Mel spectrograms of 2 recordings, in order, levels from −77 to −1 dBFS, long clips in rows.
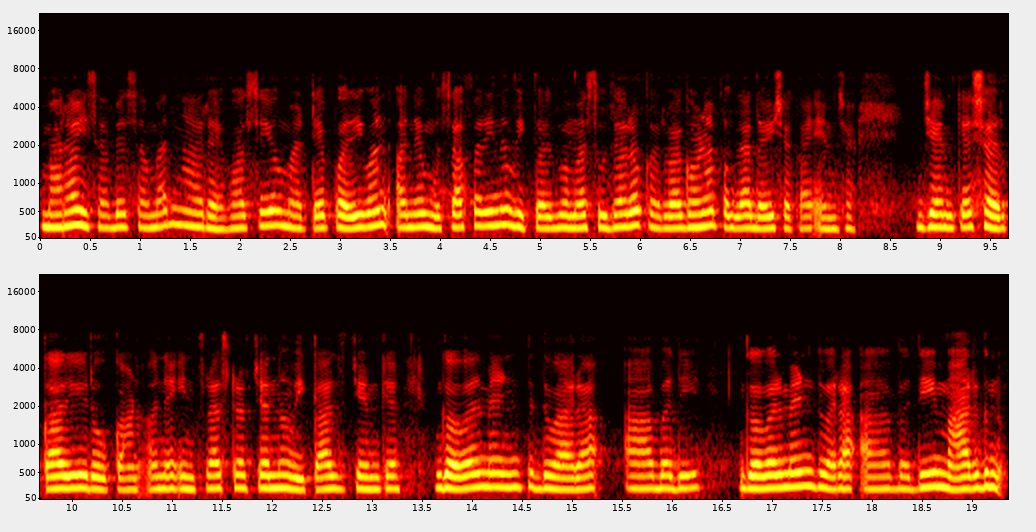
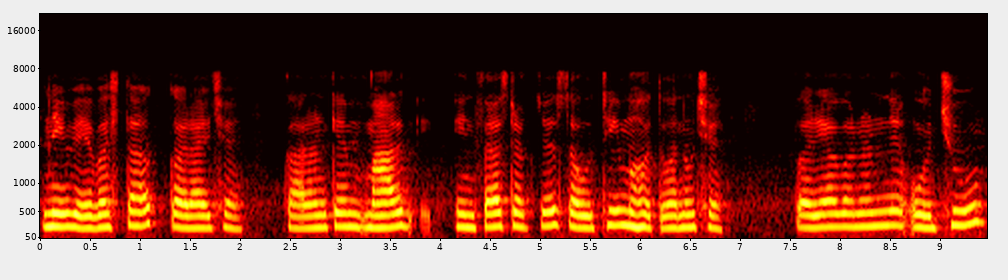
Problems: none marked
